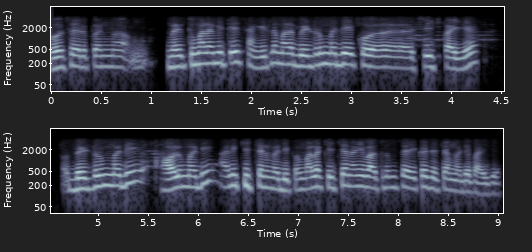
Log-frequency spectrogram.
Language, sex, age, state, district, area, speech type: Marathi, male, 30-45, Maharashtra, Thane, urban, conversation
